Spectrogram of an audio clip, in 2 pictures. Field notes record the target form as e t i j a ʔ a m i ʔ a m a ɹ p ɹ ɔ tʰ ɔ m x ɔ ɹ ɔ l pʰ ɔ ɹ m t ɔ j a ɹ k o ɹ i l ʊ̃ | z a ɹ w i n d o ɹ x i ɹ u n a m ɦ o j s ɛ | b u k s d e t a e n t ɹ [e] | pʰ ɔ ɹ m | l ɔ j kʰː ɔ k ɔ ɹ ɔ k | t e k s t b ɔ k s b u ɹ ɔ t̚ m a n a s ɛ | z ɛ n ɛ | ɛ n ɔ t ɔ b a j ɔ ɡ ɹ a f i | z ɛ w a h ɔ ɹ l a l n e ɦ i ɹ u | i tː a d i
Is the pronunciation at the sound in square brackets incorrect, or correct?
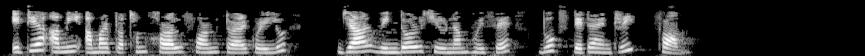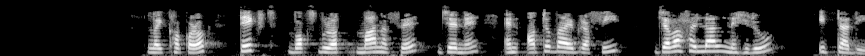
incorrect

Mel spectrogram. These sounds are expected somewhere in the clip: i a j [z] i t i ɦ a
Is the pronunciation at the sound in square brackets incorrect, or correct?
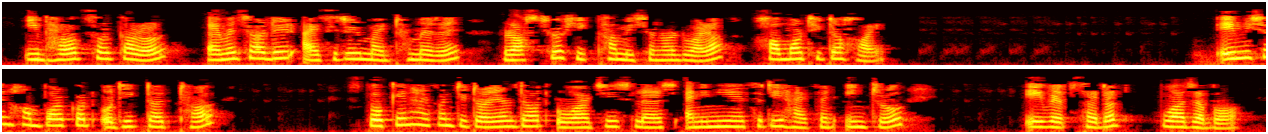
incorrect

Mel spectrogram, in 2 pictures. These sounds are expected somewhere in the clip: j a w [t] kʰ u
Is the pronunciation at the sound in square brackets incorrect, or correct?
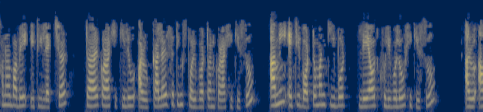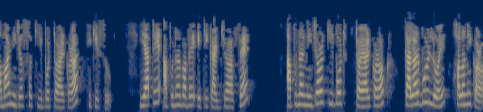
correct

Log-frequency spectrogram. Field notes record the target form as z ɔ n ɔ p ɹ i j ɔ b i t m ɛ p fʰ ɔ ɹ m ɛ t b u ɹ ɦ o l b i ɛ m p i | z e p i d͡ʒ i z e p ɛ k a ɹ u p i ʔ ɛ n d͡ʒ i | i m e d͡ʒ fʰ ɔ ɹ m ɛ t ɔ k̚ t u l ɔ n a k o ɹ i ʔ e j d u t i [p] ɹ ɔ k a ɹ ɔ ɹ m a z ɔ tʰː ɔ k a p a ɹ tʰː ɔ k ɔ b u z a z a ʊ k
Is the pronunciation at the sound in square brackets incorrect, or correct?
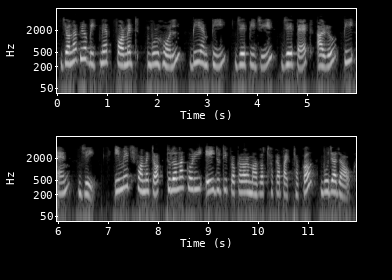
correct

